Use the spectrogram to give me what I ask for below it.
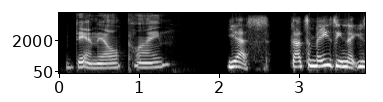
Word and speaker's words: Danell Cline: nervous too I want to make sure I pronounce your name correctly it's Danielle Klein yes that's amazing that you said it right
